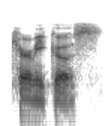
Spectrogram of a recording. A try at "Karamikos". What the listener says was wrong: Karamikos. There's an M No, you've been calling me some form of caramel. Carameligos or whatever.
